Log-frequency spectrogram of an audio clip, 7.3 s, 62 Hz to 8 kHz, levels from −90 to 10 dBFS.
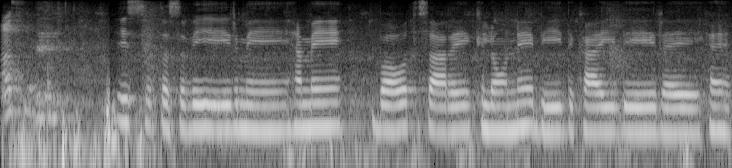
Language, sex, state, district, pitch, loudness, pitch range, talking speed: Hindi, female, Punjab, Fazilka, 190 Hz, -15 LUFS, 180-195 Hz, 100 wpm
